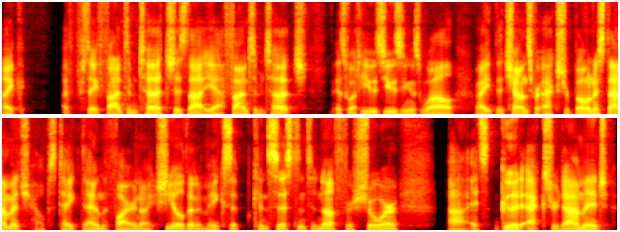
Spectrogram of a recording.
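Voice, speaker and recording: A man with a stuffy, slightly rough voice from a cold, giving a chatty, rambling breakdown of a game event as a gaming channel host. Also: lowish voice, normal speed, a bit bright, dry recording, studio quality. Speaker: gaming YouTuber. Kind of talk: casual game commentary.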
